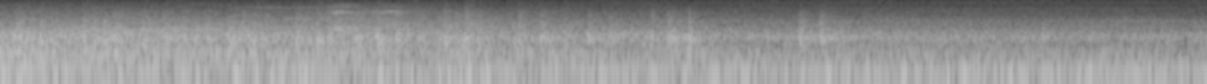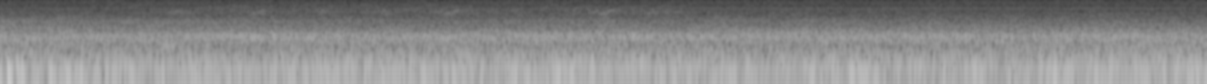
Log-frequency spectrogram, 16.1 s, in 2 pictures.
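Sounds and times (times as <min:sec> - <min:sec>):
distant train rumble: 0:00.0 - 0:16.0
faint bird chirps: 0:01.7 - 0:02.8.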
